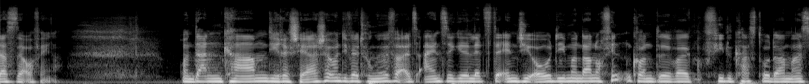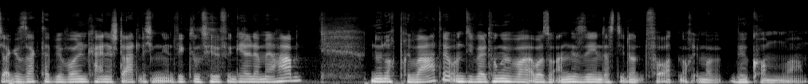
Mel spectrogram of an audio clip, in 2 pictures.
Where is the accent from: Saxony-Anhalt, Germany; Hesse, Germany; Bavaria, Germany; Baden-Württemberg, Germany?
Baden-Württemberg, Germany; Ludwigsburg; moved away as an adult; now in Hamburg, Germany; der mit mir in die Schule gegangen ist in Ludwigsburg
